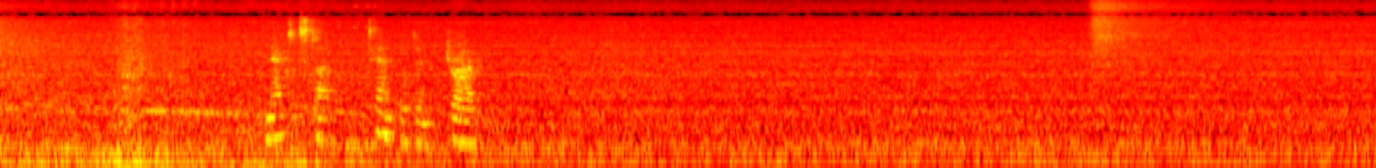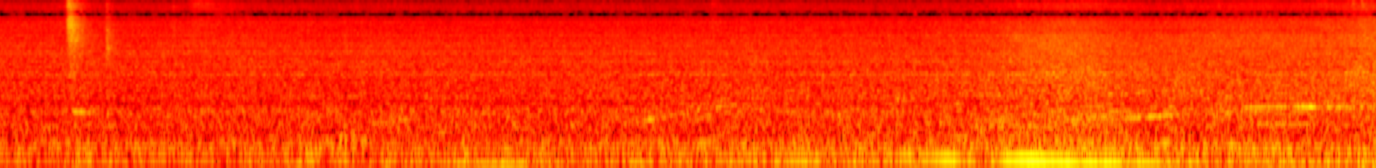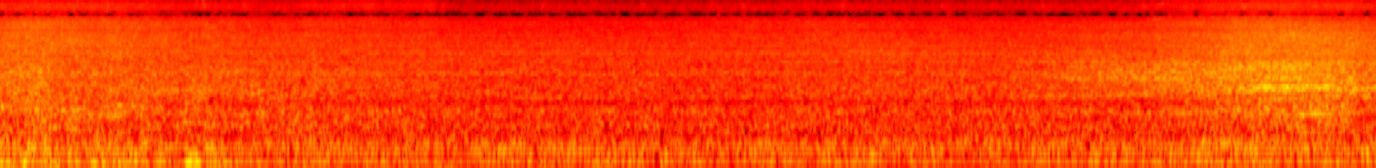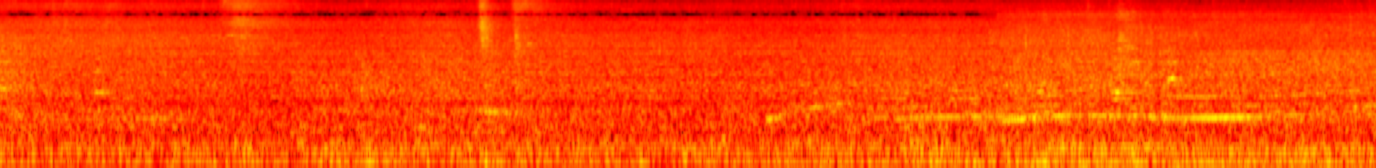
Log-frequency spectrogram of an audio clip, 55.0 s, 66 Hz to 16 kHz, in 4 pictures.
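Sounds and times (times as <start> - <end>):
road and rolling noise: 0.0 - 55.0.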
